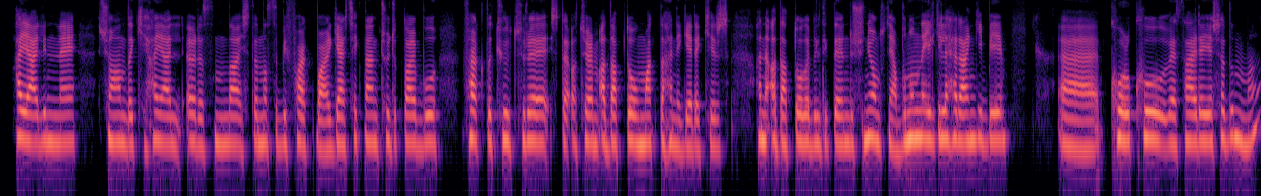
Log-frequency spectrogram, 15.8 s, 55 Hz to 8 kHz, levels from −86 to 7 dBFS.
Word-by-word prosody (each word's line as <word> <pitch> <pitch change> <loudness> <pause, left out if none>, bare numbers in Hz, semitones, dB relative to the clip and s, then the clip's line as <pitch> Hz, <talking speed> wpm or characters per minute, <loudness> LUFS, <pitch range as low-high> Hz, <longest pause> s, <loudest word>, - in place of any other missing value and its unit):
hayalin 220 -2 +3
ile 215 0 -2 0.3
şu 225 - -3
andaki 210 -2 -2
hayal 210 -4 -1
arasında, 210 0 -1
işte, 210 +3 -5
nasıl 210 0 -6
bir 210 - -3
fark 200 0 -2
var? 185 -1 +3
Gerçekten 215 +2 -1
çocuklar 215 -1 -2
bu 215 0 0 0.3
farklı 230 -2 0
kültüre, 220 -1 0
işte, 215 - -4
atıyorum 215 0 -1
adapte 215 0 +2
olmak 210 0 +1
da, 215 0 -2
hani, 195 -4 -3
gerekir. 190 0 -4 0.3
Hani, 230 -1 +2
adapte 220 -1 0
olabildiklerini 210 0 0
düşünüyor 230 +3 +1
musun? 205 -1 -4
Ya, 180 0 -3
bununla 235 +2 +5
ilgili 235 +1 +2
herhangi 230 0 +1
bir, 230 0 +1 0.7
eee, 190 -3 +2
korku 225 -2 +3
vs. 210 0 -2 0.2
yaşadın 225 +2 0
mı? 235 - -2
215 Hz, 145 wpm, -24 LUFS, 205-225 Hz, 0.7 s, bununla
